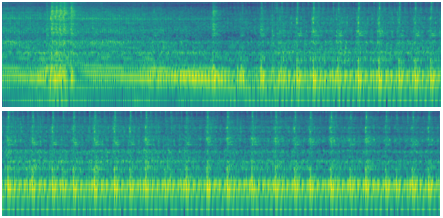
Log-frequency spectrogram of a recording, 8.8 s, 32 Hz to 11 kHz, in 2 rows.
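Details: Modified Yamaha RX100 two-stroke with imported carburetor and Indonesian RX King CDI unit: crisp popping settling into a steady fast beat after a blip, picking up cleanly without cutting out; running healthy.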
